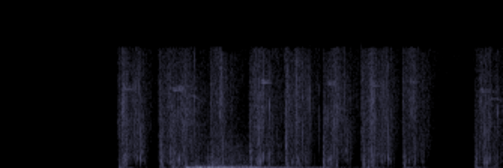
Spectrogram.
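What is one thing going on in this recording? Footsteps thud as a character runs over a hard floor.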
